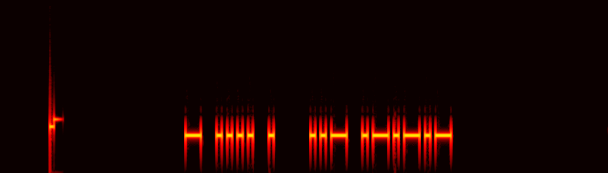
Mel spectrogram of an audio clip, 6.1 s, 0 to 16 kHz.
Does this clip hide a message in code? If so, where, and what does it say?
Yes: Morse code from 1.9 to 4.5 s, heard as a keyed tone, about 23 wpm, 700 Hz. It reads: THE U.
